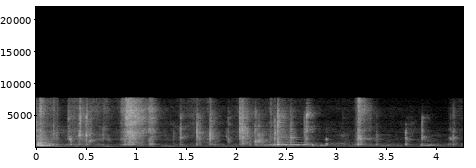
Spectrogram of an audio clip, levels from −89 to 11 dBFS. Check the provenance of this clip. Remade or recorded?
remade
